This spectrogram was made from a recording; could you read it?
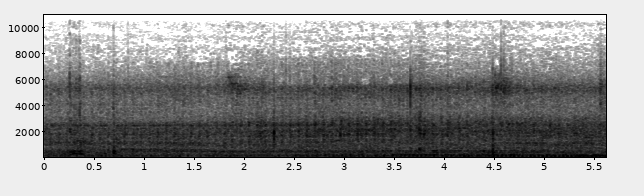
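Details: Honda Wave 110i fuel-injected, kick-start motorcycle starting easily without throttle and settling into a smooth, even idle with a steady pulse and no knocks or misses. It's a healthy engine.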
